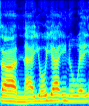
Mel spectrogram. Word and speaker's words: Naoya Inoue: It's pronounced Naoya Inoue. Inoue. Naoya. Naoya Inoue.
